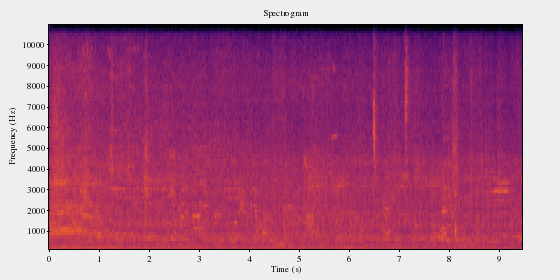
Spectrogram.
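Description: A motorbike engine hums faintly on a nearby street.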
